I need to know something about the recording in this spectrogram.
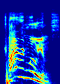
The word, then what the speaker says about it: Kyren Williams: How do you pronounce the name? Kyren Williams.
